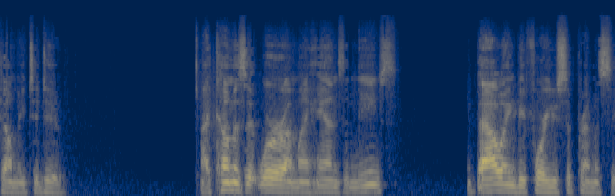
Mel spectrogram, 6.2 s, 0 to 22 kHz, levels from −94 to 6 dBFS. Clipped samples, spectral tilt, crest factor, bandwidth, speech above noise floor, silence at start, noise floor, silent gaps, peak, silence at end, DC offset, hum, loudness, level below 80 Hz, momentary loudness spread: under 0.1%; -4.5 dB/octave; 20 dB; 15.5 kHz; 52 dB; 0 s; -83 dBFS; none; -12 dBFS; 0 s; under 0.1%; none; -31 LUFS; -66 dBFS; 16 LU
